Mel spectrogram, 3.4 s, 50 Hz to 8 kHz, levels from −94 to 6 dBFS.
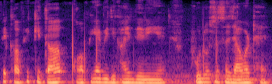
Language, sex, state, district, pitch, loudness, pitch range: Hindi, male, Jharkhand, Ranchi, 115 Hz, -15 LUFS, 115-130 Hz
